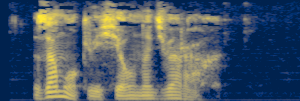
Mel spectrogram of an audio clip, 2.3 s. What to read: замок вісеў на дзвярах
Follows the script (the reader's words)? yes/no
yes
